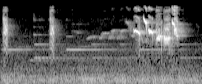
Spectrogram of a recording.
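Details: Captive-born Double-collared seedeater, a six-month-old youngster kept in a home environment and singing the Tui Tui style: two sharp chips, then a quick, fast-paced run of high, clear whistled notes lasting about a second.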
